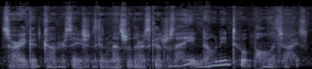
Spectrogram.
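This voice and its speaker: A man doing a live ASMR stream, chatting casually with viewers in a soft, breathy whisper and rambling conversationally. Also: medium pitch, sing-song, fairly quick, noisy background. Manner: rambling, conversational, addresses chat by name.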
